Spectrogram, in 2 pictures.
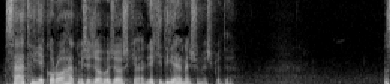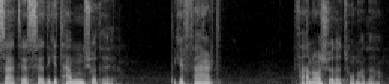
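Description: A man lectures on faith and character before a live audience, his voice mellow and dark with a gravelly edge. He talks in a loose, conversational way and tells small stories. Now and then he lifts into sharp, emphatic peaks. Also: on the high side, lively intonation, long pauses. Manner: conversational, storytelling, rises into emphatic bursts. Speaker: lecturer on religious ethics. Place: lecture hall.

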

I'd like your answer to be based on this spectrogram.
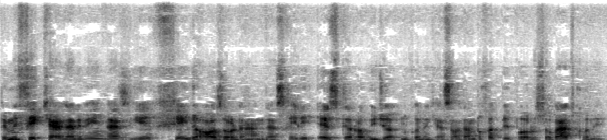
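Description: Gravelly-voiced man coaching in an echoey room. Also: a little high. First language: Persian. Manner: animated, uses personal examples. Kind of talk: explanatory talk on self-confidence.

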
